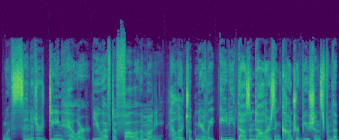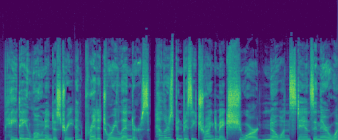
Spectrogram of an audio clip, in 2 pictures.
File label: english american political ads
